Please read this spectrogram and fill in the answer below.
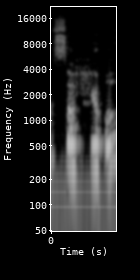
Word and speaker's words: Sauchiehall: I walked from one end of Sauchiehall Street to the other end of Sauchiehall Street. well, you can pronounce it properly, so that's good.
